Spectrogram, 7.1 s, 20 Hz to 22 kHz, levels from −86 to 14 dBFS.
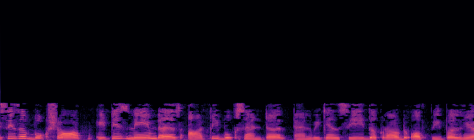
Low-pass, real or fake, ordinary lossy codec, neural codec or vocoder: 7.2 kHz; fake; MP3, 24 kbps; codec, 44.1 kHz, 3.4 kbps, Pupu-Codec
